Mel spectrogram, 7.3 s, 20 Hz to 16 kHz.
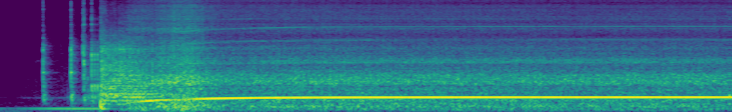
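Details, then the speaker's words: Electrolux The Boss Super Lite compact upright vacuum on full 1400 W: motor spins up within a second to a steady, even high whine; strong suction, nearly 100 inches water lift on gauge, similar to Tristar DXL at maximum; normal full-power running. "So quite a similar result to the Tristar on maximum, but considering the Tristar uses nearly half of the electricity, I think that's pretty efficient."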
